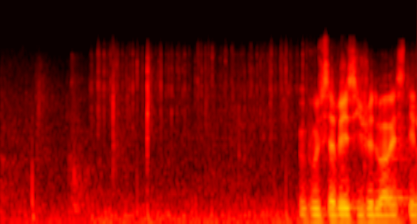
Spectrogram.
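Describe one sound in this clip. A wood fire crackles in a fireplace.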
